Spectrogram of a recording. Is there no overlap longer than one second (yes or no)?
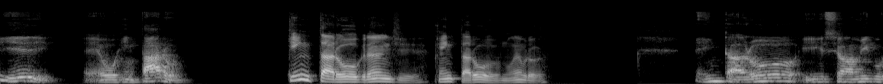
yes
